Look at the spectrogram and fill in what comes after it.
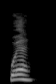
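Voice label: "wan3", Chinese; HSK; HSK3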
